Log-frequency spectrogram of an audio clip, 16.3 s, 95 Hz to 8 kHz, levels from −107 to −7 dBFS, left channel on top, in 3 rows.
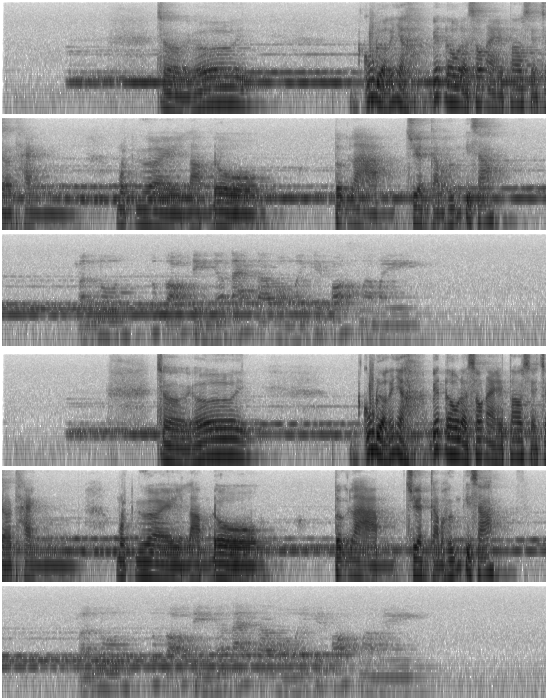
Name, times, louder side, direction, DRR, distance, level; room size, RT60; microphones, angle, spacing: sound 1, 0.6-14.3, left 2 dB, 10° left, 1.6 m, -35 dB
voice 1, 1.1-2.5 3.5-8.1 8.8-10.4, right 5 dB, 40° right, 13 dB, 0.3 m, -25 dB
voice 2, 11.6-14.9, left 2 dB, 85° left, -1 dB, 1.9 m, -40 dB
9.1 x 8.0 x 2.4 m, 0.78 s
head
